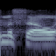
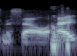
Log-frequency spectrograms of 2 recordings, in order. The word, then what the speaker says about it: Micelle: name pronounced micelle or masala i always have this fight with people it's always micelle and my mom is like the biggest advocate that it's missell people have called me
